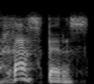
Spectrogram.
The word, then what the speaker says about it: Jaspers: Se escribe con J, Jaspers, se escribe así, Jaspers.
